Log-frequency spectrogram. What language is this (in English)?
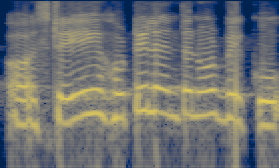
Kannada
